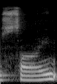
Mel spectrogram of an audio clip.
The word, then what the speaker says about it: sine: the first one is sine it's written s i n but we pronounce that sign the next is cosine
